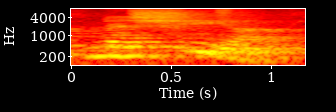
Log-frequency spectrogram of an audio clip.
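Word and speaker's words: Mashiach: It's a Hebrew word, pronounced Meshiach.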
